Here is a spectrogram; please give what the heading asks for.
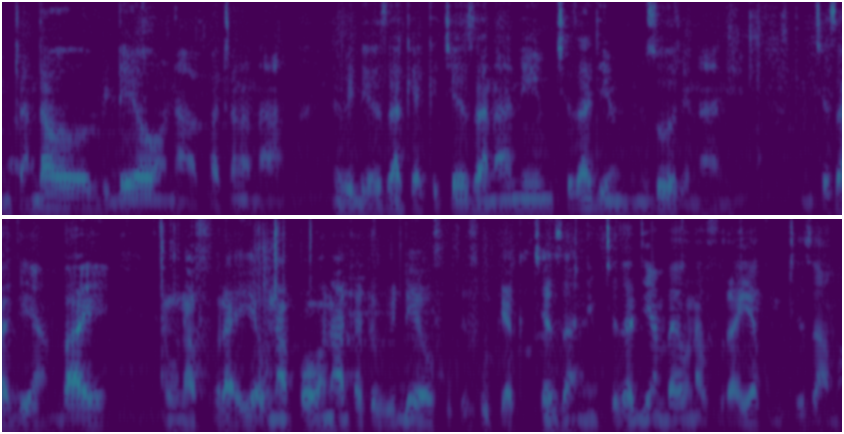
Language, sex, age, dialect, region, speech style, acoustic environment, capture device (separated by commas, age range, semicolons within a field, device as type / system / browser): Swahili, male, 18-24, Kenya - Nairobi Sheng-influenced, Kenya, relaxed, nature, mobile / Linux / Chrome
